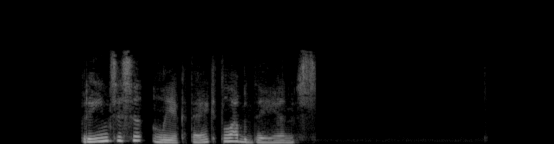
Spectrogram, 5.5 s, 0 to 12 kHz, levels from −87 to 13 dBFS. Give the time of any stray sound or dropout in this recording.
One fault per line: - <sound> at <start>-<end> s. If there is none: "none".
none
